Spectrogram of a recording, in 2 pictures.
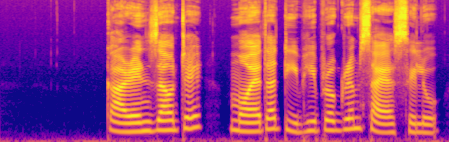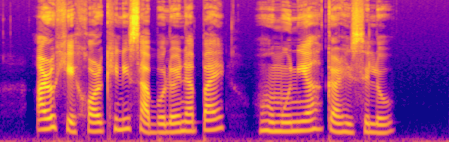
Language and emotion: Assamese, sad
